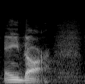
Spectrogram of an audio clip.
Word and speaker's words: Eder: It looks like Eder, E-D-E-R, but it's pronounced Adar.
